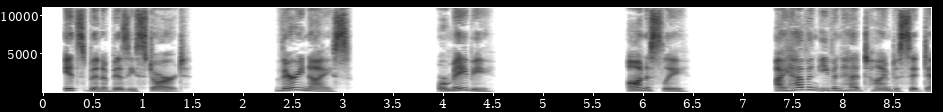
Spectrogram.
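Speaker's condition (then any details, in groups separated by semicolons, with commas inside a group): No condition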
